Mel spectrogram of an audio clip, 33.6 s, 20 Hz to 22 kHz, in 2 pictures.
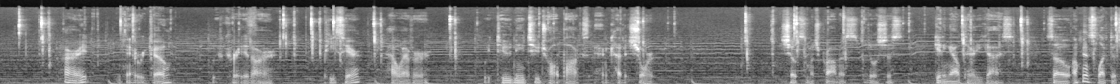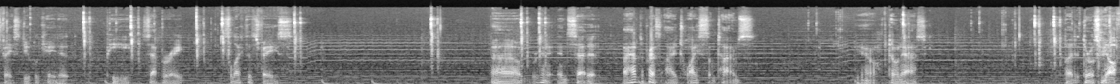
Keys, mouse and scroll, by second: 0.1 alt+click, 0.5 alt+a, 0.8 middle click, 1.2-1.9 scroll down 3, 1.9 shift+middle click, 2.5 scroll up 1, 3.3 click, 4.1 KP_1, 4.9 KP_Decimal, 5.5 d, 6.6 Escape, 7.0 click, 8.1 click, 8.6 middle click, 9.5 q, 9.9 click, 11.0 shift+click, 11.1 shift+middle click, 11.5 scroll, 11.5 scroll down 2, 12.0 middle click, 12.4 scroll down 1, 12.6 middle click, 12.9-13.4 scroll up 1, 13.4 click, 13.7 scroll, 13.7 middle click, 14.0 scroll up 1, 14.6 scroll up 1, 15.2 3, 15.5 click, 16.6 shift+d, 17.0 right click, 17.9 p, 18.3 click, 18.6 Tab, 18.8 click, 19.6 Tab, 19.9 scroll up 1, 20.0 a, 21.1 i, 23.1 Escape, 24.5 i, 28.8 click, 29.2 scroll, 29.3-30.2 scroll down 1, 30.2 x, 31.2 click, 31.7-32.2 scroll up 1, 32.2-33.3 typing, 32.7 click, 33.2 scroll up 1.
